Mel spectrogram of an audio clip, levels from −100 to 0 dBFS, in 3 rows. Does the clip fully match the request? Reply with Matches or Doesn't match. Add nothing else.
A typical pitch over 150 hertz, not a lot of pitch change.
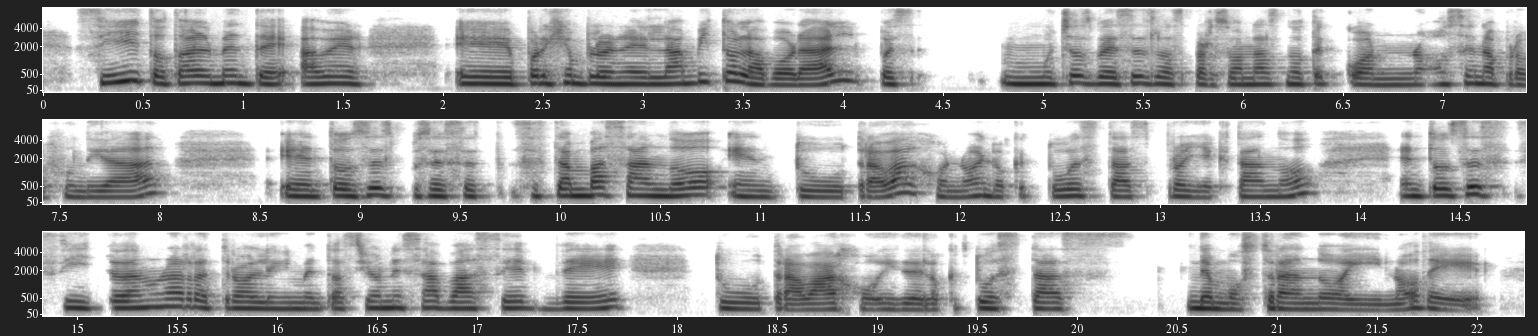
Matches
